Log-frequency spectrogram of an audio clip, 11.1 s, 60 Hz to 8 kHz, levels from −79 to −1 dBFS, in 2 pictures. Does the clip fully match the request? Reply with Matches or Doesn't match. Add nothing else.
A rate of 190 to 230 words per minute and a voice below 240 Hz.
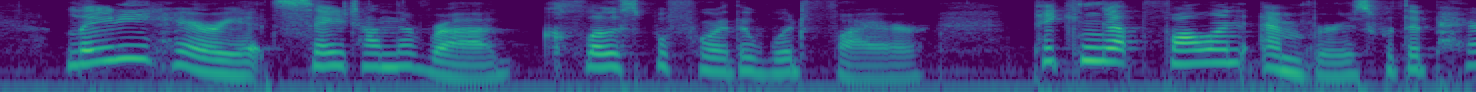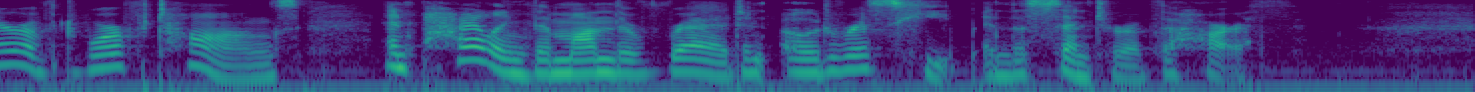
Matches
